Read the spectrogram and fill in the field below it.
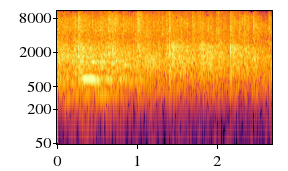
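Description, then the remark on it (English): A church audience claps during a sermon in a dense, steady wash of overlapping hand claps that holds at a fairly even loudness for the whole few seconds, with faint voices mixed underneath. “You can clap in this house.”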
